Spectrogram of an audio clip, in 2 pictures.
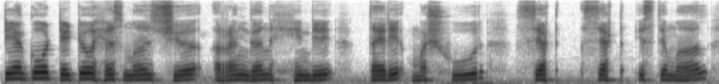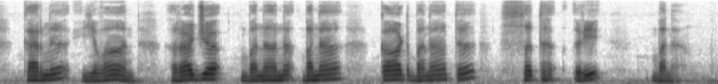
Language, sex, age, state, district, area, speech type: Kashmiri, male, 18-30, Jammu and Kashmir, Ganderbal, rural, read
